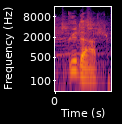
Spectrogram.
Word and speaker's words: Guder: Gudar.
